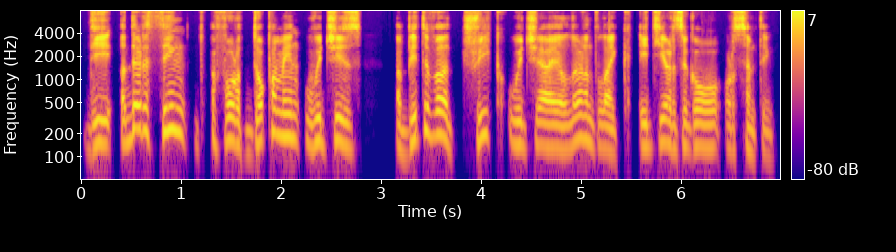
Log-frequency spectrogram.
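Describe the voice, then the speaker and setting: A man's voice: on the high side, expressive, moderate pace, no room sound, studio quality. A man being interviewed as a guest on a casual podcast, giving earnest motivational advice with lots of fillers.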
